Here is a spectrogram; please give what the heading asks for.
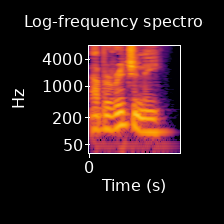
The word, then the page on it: aborigine: British English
